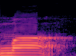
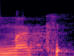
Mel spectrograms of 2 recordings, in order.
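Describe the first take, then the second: First: The vowel is followed by a glottal stop. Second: The vowel is followed by a k sound. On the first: "ataupun ma huruf hamzah" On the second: "jangan bunyi mak jadi huruf kaf"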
